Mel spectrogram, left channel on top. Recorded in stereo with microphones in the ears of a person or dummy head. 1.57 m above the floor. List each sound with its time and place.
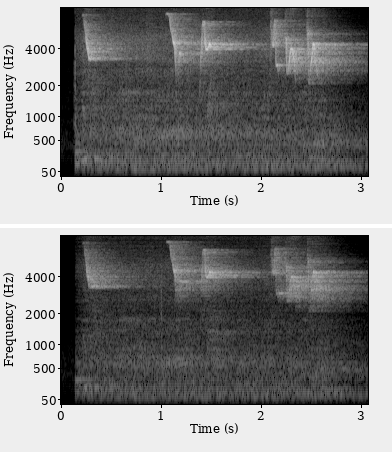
0.1 s a bird: 60° left (ahead or behind), 0.8 m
